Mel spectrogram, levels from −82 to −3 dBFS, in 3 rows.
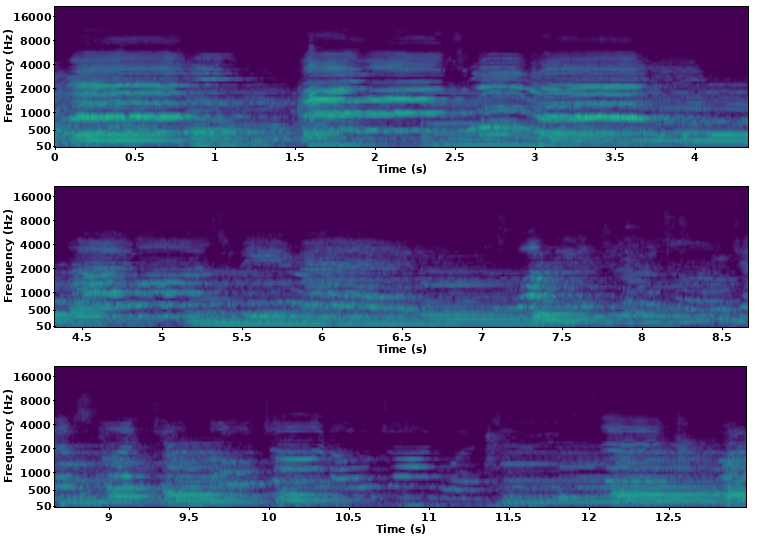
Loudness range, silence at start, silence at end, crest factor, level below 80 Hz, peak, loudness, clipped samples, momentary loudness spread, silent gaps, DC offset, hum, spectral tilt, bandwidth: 8 LU; 0 s; 0 s; 18 dB; -64 dBFS; -22 dBFS; -39 LUFS; under 0.1%; 15 LU; none; under 0.1%; none; -5.5 dB/octave; 14.5 kHz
